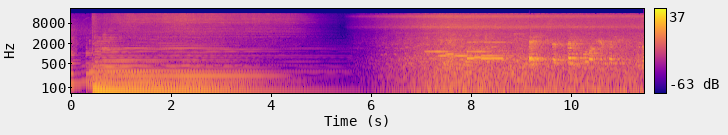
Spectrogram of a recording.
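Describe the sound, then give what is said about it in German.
A long, loud horn-like tone fades out over several seconds, then a steady rumble of a moving train bound for Budapest builds up with faint squeals and clatter from the rails. “Ging dann auch gleich weiter mit dem nächsten Zug dann nach Budapest.”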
